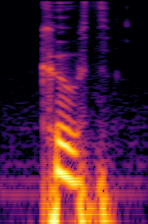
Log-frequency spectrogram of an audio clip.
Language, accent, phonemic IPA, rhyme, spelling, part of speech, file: English, General American, /kuθ/, -uːθ, couth, adjective / noun, En-us-couth.ogg
- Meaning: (adjective) 1. Familiar, known; well-known, renowned 2. Variant of couthie.: Agreeable, friendly, pleasant 3. Variant of couthie.: Comfortable; cosy, snug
